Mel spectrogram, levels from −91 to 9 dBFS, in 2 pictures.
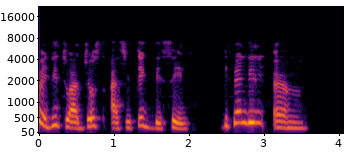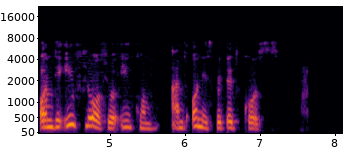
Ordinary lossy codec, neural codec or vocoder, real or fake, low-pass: none; codec, 16 kHz, 16 kbps, FunCodec, trained on LibriTTS, 50 frames a second; fake; 7.2 kHz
